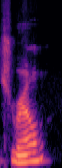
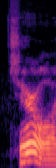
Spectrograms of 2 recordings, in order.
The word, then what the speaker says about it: Sherrill: And in New Jersey, another moderate, Representative Mikey Sherrill, is that how you pronounce it, Sherrill? Cheryl, I thought.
